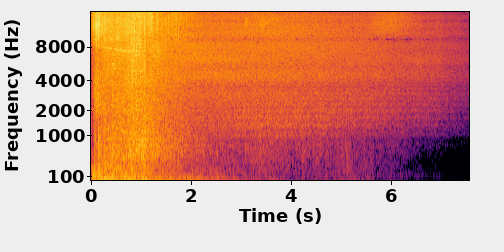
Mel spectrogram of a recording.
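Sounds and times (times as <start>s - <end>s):
ice explosion: 0.0s - 5.5s.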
